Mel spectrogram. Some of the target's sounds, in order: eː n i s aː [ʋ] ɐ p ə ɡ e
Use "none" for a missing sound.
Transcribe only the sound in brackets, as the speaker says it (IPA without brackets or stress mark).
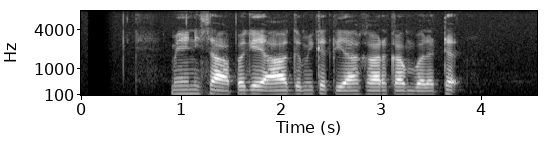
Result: none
